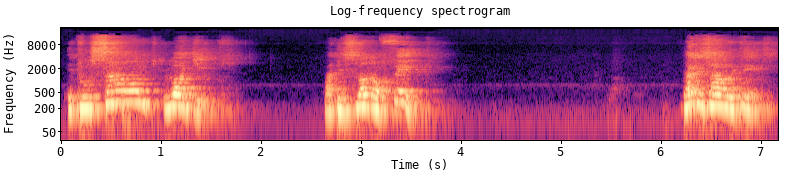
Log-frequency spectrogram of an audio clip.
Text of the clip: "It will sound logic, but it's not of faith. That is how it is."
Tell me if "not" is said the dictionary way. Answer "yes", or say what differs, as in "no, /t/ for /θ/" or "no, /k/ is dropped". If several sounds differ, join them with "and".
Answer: no, /l/ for /n/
